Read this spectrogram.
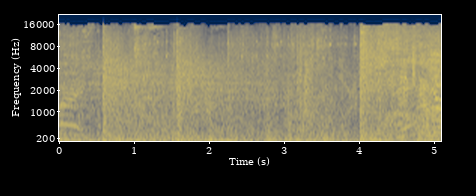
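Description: Heavy gunfire booms in bursts.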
